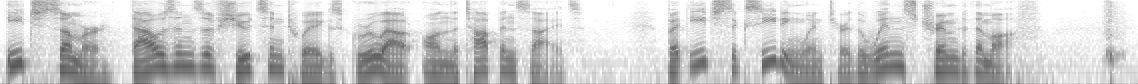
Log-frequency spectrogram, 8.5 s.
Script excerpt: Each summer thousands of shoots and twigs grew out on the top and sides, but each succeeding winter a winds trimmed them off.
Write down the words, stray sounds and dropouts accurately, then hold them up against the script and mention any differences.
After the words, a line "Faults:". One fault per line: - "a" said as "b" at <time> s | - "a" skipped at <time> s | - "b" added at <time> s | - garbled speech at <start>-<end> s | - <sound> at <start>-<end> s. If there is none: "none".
Each summer thousands of shoots and twigs grew out on the top and sides, but each succeeding winter the winds trimmed them off.
Faults:
- "a" said as "the" at 6.4 s
- whoosh at 8.3-8.5 s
